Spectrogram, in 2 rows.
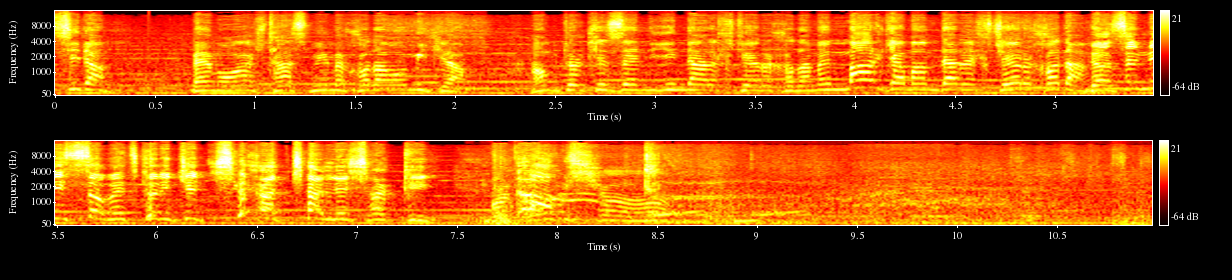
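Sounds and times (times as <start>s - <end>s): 
speech: 0.0s - 9.0s
car skidding out of control: 7.6s - 10.9s
car tire and engine roar: 8.3s - 10.9s.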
